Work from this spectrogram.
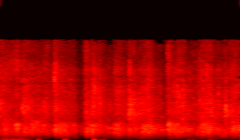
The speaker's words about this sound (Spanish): Bueno, aplaudámosle a Él, pues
